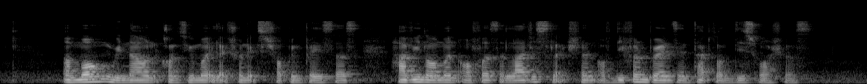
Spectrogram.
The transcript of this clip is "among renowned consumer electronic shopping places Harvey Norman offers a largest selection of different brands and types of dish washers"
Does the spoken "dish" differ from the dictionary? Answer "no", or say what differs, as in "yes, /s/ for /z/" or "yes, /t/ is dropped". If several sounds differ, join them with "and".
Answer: yes, /s/ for /ʃ/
